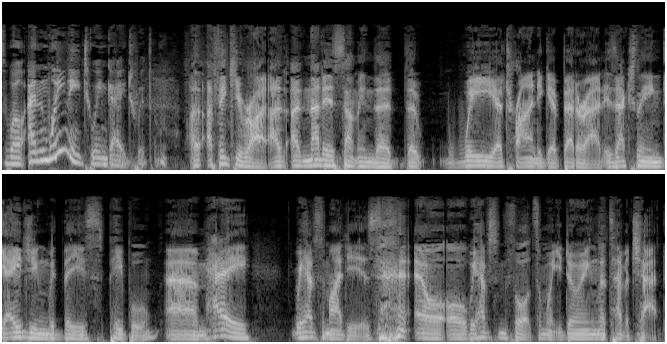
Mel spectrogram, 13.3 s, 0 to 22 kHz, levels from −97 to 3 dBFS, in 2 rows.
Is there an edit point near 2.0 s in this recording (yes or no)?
no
